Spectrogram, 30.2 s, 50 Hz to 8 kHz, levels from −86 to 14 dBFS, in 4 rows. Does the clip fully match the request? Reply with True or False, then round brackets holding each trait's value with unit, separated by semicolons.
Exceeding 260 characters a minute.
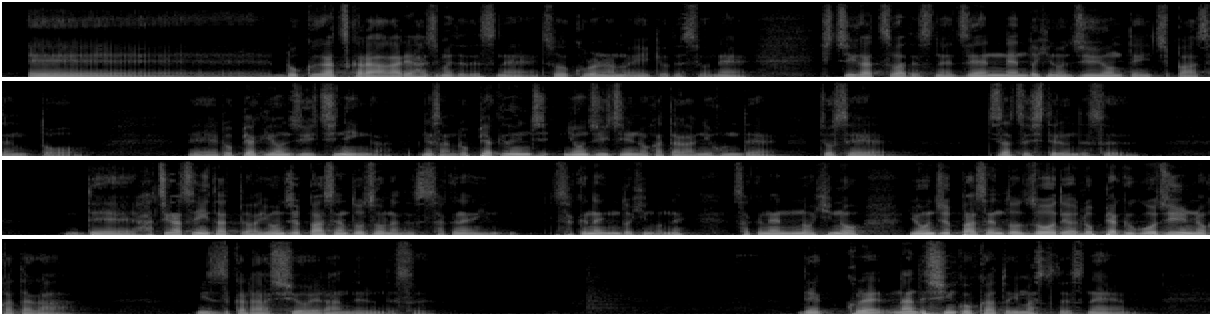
False (235 characters per minute)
